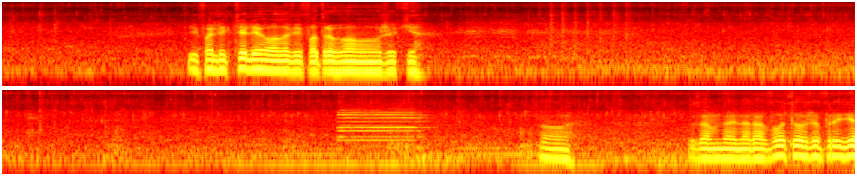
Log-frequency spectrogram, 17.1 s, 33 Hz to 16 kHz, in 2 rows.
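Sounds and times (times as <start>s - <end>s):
car horn beep: 11.8s - 12.9s.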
